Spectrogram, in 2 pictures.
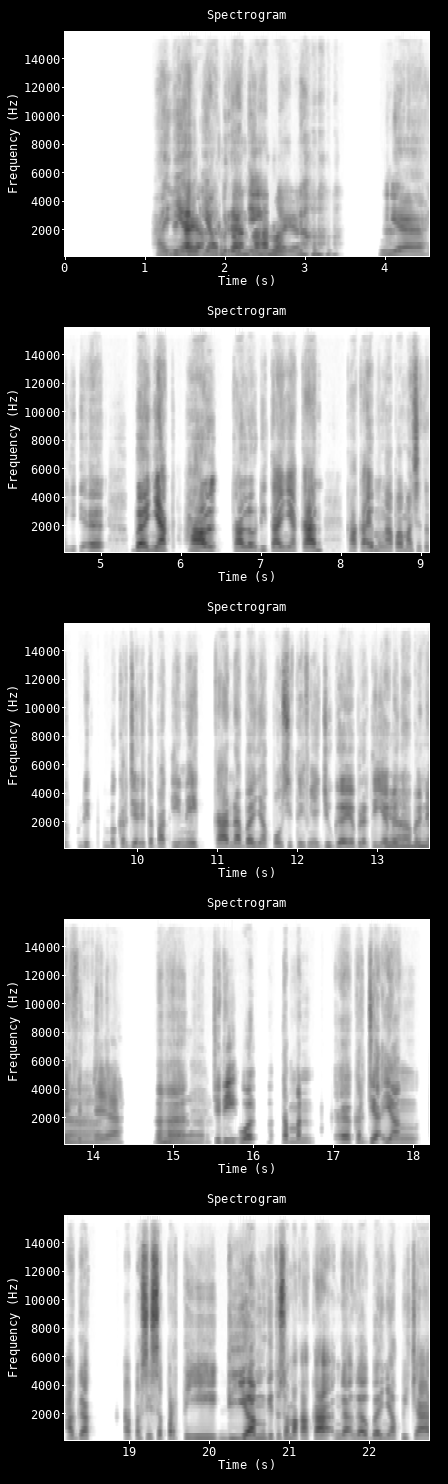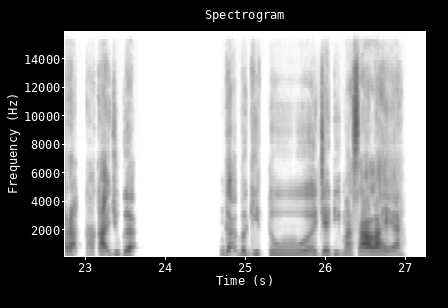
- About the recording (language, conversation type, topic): Indonesian, podcast, Bagaimana kamu menjelaskan batas antara pekerjaan dan identitas pribadimu?
- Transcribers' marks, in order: chuckle; in English: "benefit-nya"; tapping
